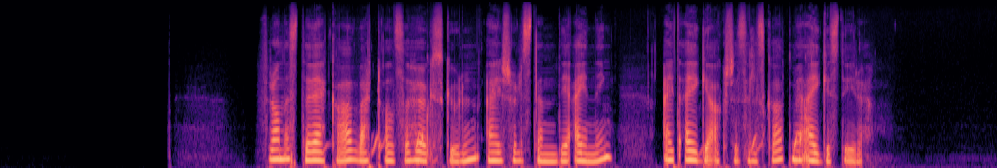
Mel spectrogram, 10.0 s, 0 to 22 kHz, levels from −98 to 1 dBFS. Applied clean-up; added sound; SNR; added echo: neural mask model RNNoise.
